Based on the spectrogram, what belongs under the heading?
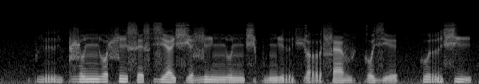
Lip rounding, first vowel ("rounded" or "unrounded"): unrounded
